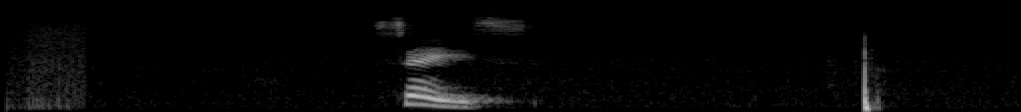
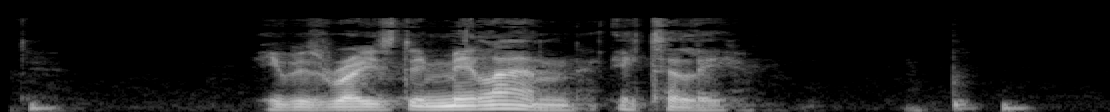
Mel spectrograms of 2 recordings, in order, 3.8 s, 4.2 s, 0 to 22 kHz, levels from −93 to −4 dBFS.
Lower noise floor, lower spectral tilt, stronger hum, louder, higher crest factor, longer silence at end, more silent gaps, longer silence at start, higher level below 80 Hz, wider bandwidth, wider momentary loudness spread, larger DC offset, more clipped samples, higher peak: first, -81 dBFS vs -75 dBFS; about the same, -6 dB/octave vs -6.5 dB/octave; neither; second, -39 LUFS vs -25 LUFS; about the same, 26 dB vs 22 dB; first, 0.55 s vs 0.3 s; neither; first, 1.5 s vs 0.1 s; second, -80 dBFS vs -54 dBFS; about the same, 11.5 kHz vs 11.5 kHz; about the same, 23 LU vs 25 LU; neither; neither; second, -18 dBFS vs -6 dBFS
